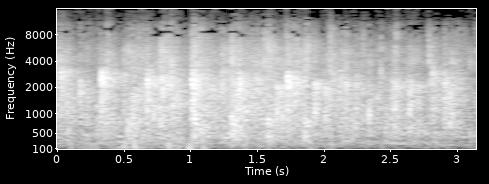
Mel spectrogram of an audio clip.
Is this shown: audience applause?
yes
